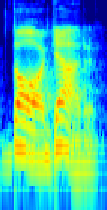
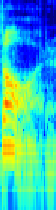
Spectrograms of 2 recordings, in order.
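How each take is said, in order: First: The g sound in the middle is heard. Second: The g sound in the middle is dropped. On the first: The speaker calls it wrong. "because no one says that" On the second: The speaker calls it right. "you will most likely hear dar"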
